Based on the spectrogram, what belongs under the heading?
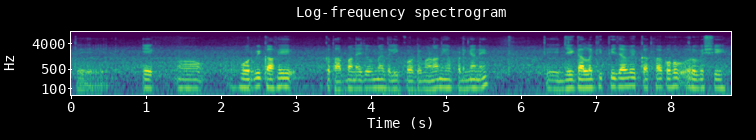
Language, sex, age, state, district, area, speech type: Punjabi, male, 18-30, Punjab, Mansa, rural, spontaneous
